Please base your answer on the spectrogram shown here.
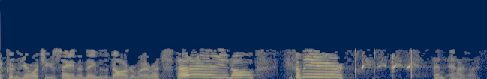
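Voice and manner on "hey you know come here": high, loud call. Retold or imitated. Woman across the lake calling her dog, high shout.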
